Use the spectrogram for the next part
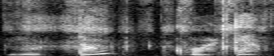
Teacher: The H is before the V, so we don't pronounce the H. We don't pronounce the H because it's the V.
